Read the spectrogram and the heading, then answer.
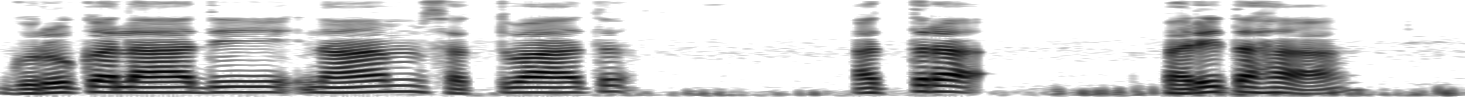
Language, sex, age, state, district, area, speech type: Sanskrit, male, 18-30, Karnataka, Bangalore Rural, rural, spontaneous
